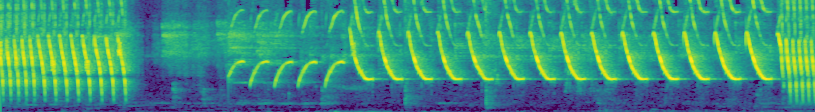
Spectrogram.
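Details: Canary singing soft 'ngeriwik' chirps, a lure for flagging male canaries: a rapid trill, a short pause, then a long, regular series of clear descending whistled notes, ending in another quick trill.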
